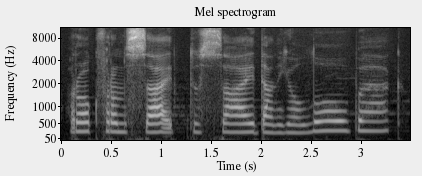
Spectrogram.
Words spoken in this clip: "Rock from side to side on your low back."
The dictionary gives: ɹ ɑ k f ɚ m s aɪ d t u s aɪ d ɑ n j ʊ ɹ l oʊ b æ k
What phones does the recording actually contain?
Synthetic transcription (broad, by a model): ɹ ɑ k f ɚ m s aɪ t u s aɪ d ɑ n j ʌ l oʊ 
